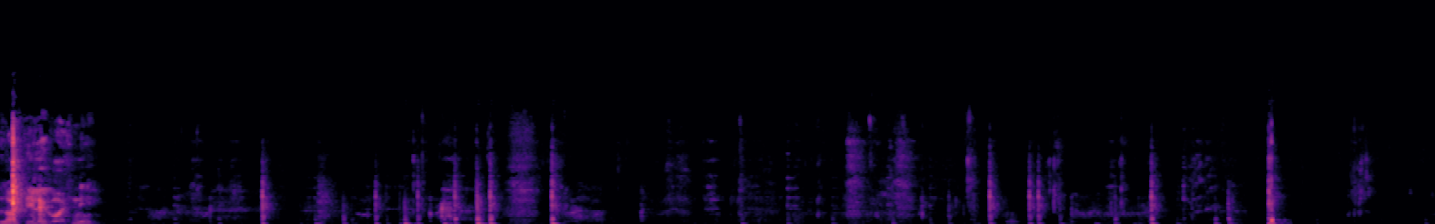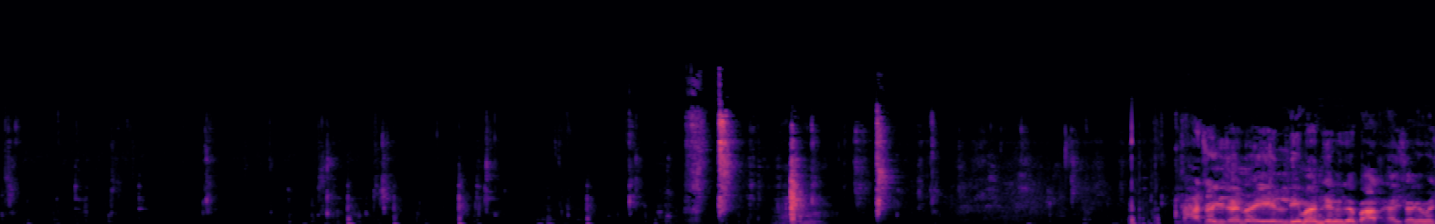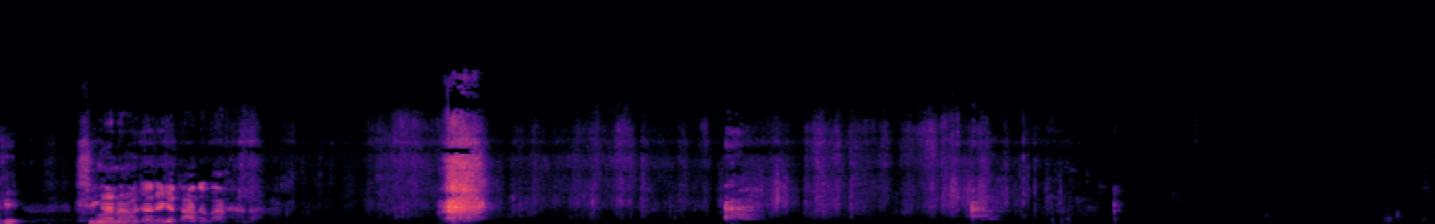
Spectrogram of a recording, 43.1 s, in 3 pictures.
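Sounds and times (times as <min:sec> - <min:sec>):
chewing and mouth smacking: 0:13.2 - 0:22.1, 0:22.7 - 0:26.1.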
